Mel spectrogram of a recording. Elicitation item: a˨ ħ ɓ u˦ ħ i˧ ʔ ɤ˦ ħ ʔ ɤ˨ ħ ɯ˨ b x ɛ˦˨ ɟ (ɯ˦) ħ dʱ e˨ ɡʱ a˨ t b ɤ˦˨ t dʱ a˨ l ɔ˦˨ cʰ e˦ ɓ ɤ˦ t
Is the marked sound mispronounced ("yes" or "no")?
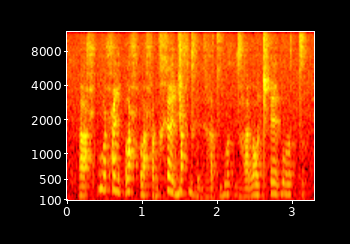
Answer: no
